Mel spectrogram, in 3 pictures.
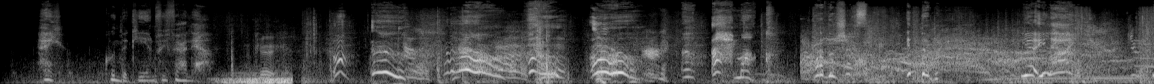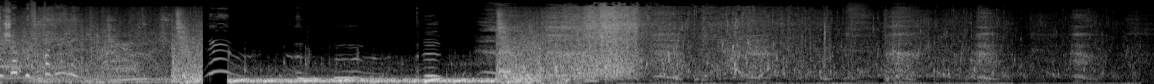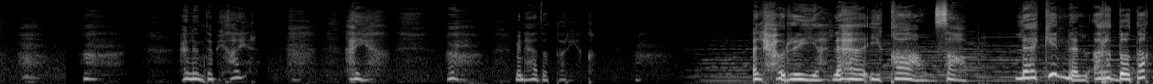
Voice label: arabic video games

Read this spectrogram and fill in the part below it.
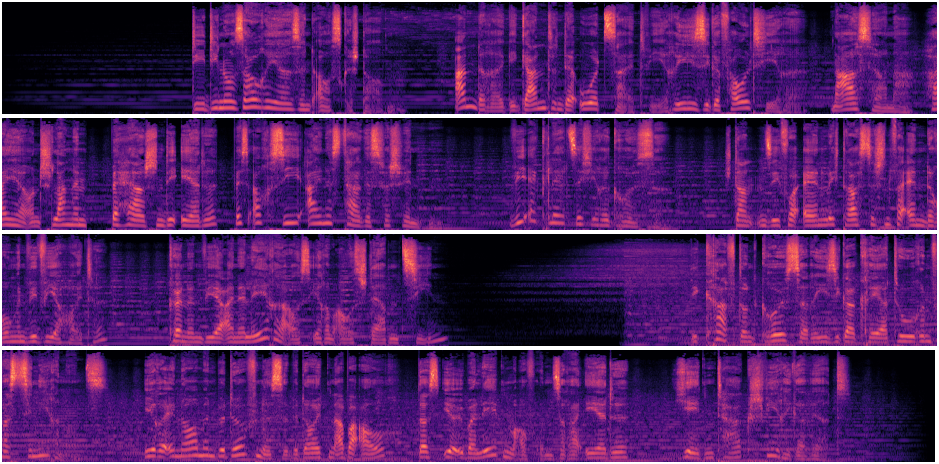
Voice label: german others

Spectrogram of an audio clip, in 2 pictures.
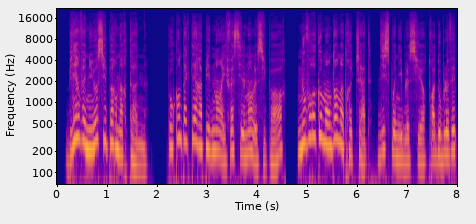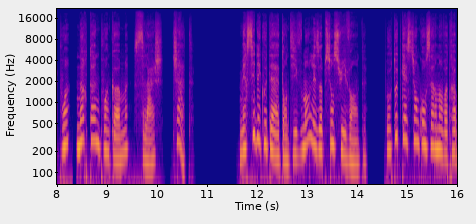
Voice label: french ivr

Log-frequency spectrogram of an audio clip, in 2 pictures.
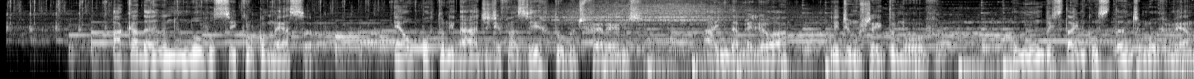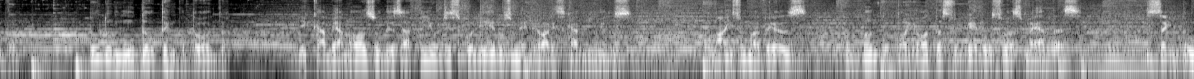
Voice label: portuguese brazilian commercial

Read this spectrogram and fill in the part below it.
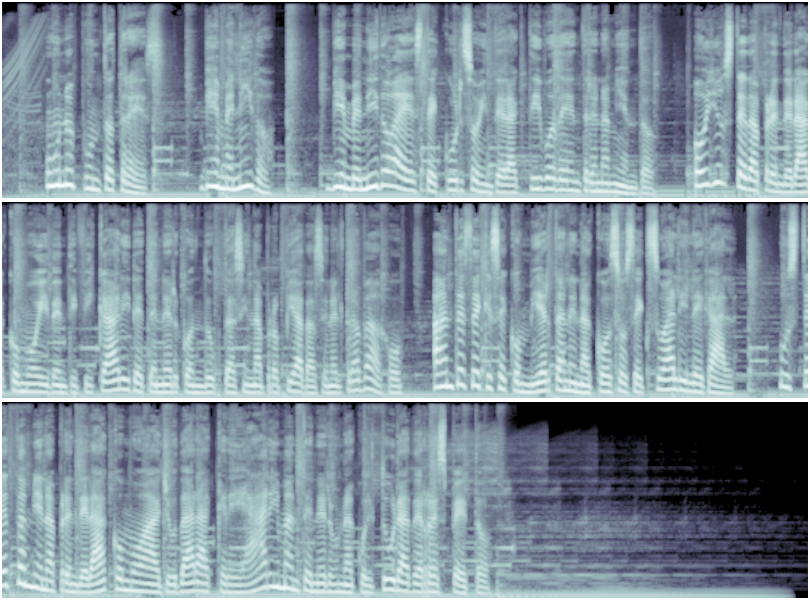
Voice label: spanish latin american e-learning

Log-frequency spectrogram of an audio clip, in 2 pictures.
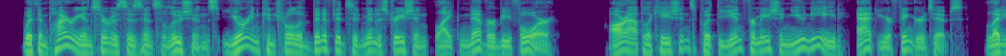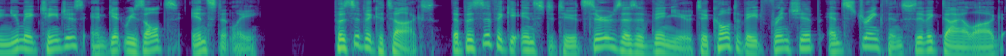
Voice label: english american corporate videos

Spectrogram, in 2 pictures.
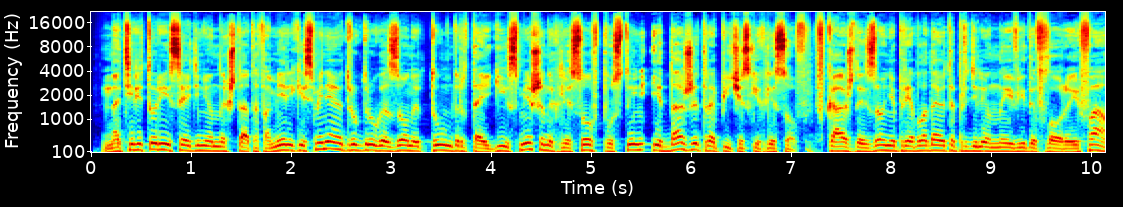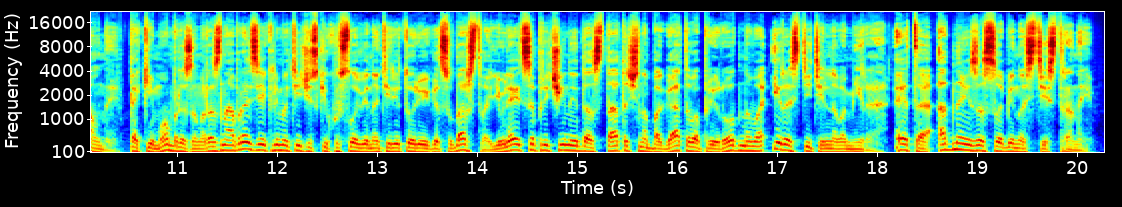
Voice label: russian ivr

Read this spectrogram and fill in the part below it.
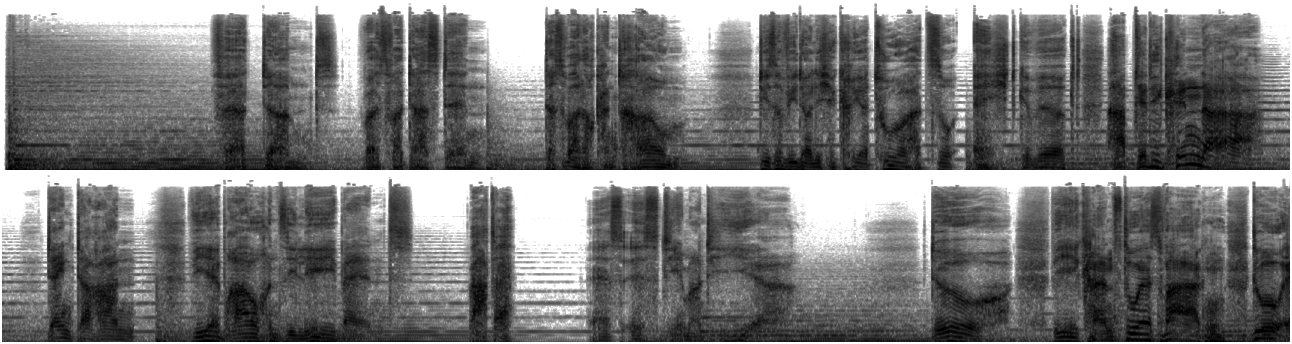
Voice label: german video games

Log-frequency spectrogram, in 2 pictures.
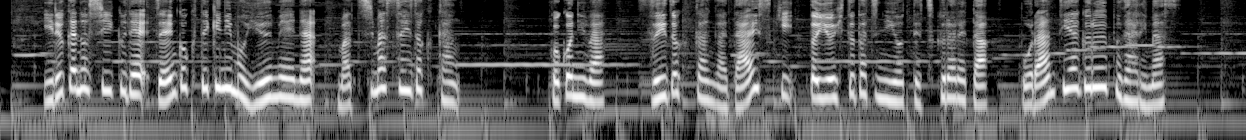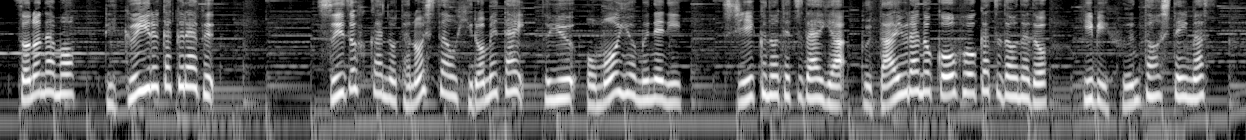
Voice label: japanese tv shows

